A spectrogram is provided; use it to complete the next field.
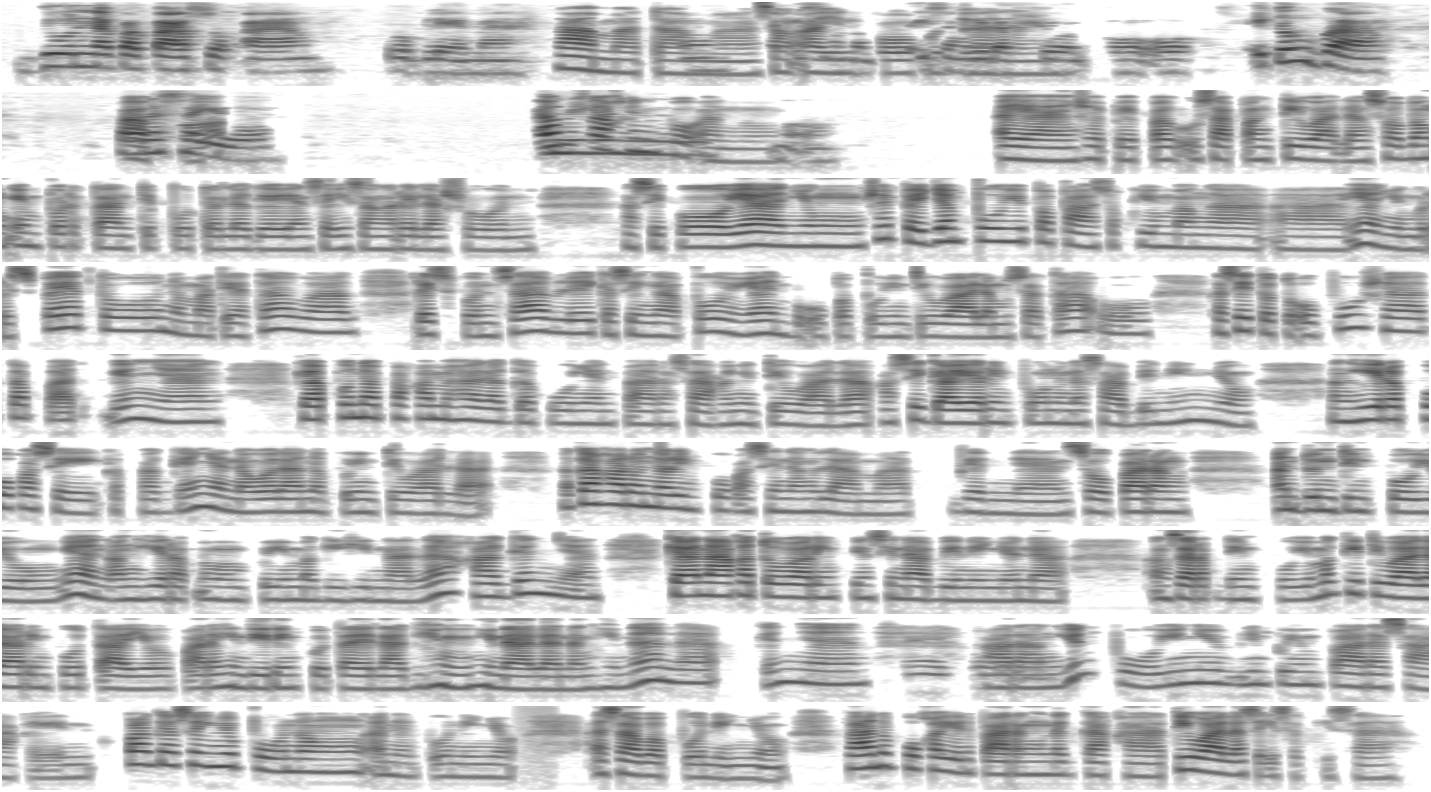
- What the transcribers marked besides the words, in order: static; other background noise; mechanical hum; tapping
- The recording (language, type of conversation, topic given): Filipino, unstructured, Ano ang ibig sabihin ng tunay na pagtitiwala sa isang relasyon?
